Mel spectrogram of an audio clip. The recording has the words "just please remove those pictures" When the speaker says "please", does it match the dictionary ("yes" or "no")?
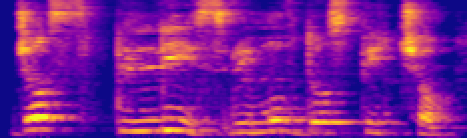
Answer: no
